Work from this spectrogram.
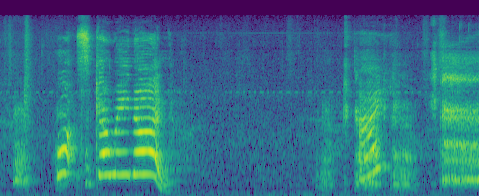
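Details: One-month-old puppies from Milly's litter play indoors amid sibling rivalry; a high, drawn-out yelping whine with stacked overtones rises then drops sharply, followed by shorter squeaky yelps, while a person talks softly in a small room.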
